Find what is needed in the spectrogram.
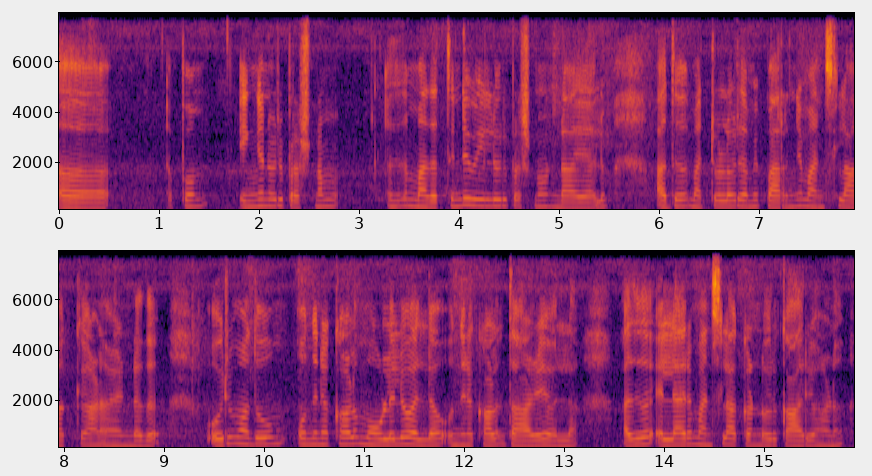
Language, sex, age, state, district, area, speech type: Malayalam, female, 18-30, Kerala, Alappuzha, rural, spontaneous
